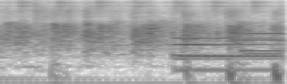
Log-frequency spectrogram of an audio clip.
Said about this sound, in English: Oh, give the Lord a hand. Oh, are you clapping?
